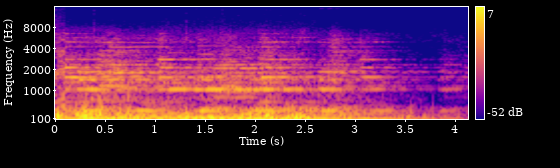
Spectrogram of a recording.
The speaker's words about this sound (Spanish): Eso era lo que se escuchaba a las afueras de la Escuela José Martí en San Isidro de Heredia, justo en el momento en que las campanas de la iglesia marcaban el inicio de la misa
